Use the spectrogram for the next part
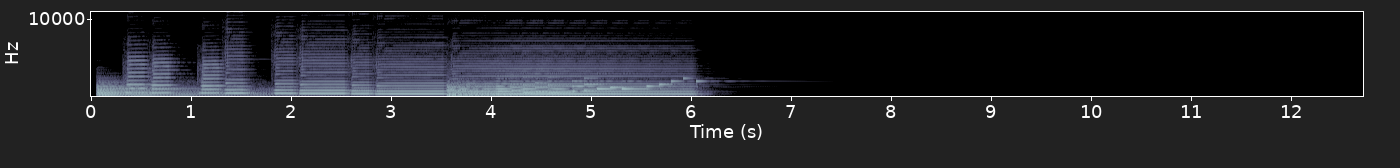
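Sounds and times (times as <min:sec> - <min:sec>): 
ending music with wind instruments: 0:00.3 - 0:06.2.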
